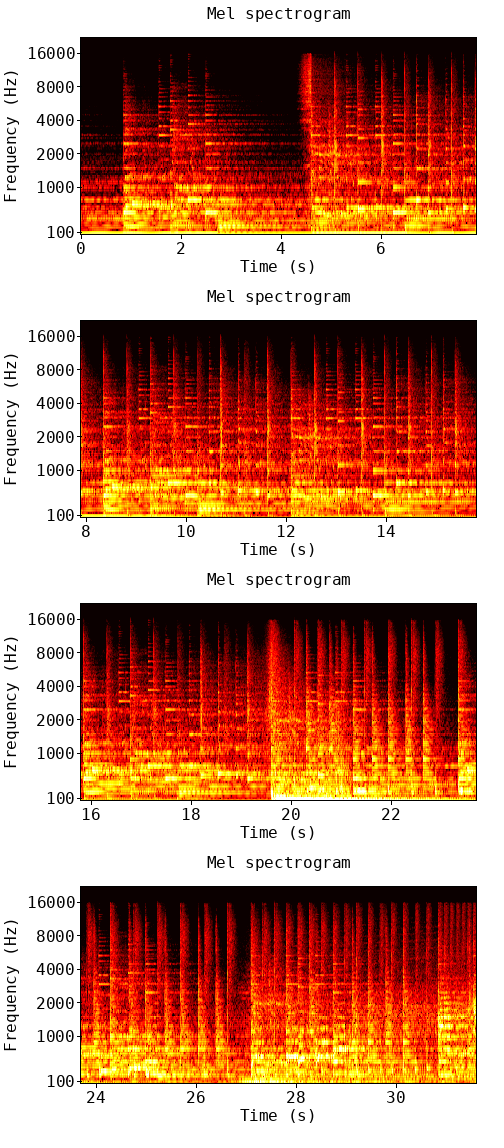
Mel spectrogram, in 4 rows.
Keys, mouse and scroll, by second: 1.0-3.3 drag, 6.5 click, 7.0 click, 7.6-11.5 drag, 17.7 shift+t, 22.1 space, 24.8-26.1 drag, 27.9-31.5 drag.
